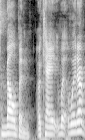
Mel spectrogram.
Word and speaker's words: Melbourne: Before I move on, it's not Melbourne or Melbourne, however you fucking Americans pronounce it. It's Melbourne, okay? It's not, we don't pronounce it the way it's spelled, but it's pronounced Melbourne, okay?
